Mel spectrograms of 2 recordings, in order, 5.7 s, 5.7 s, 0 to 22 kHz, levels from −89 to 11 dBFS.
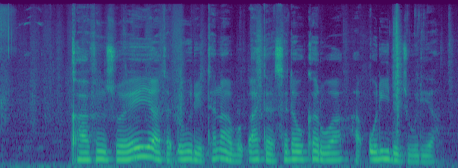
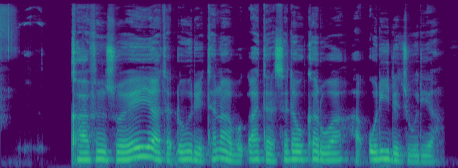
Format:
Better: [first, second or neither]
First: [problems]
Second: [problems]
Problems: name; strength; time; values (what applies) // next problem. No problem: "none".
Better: second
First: background sound (Domestic sounds, home sounds); 12 dB below the speech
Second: none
